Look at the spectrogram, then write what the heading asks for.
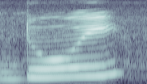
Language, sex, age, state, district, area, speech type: Assamese, female, 18-30, Assam, Lakhimpur, rural, read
